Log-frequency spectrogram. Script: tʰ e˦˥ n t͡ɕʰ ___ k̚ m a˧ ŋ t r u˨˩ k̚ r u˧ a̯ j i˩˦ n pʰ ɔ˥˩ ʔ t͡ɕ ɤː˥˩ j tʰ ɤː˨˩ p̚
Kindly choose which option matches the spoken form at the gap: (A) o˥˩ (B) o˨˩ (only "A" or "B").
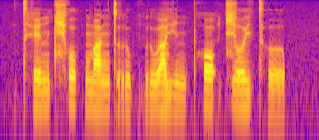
A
